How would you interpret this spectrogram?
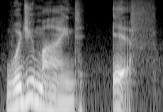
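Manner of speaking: slow, drawn-out would you mind if; slow gloss. Shown as a demonstration. Teacher slowly translating the phrase for learners. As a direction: spell out each word slowly. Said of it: "¿Te importaría si?".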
